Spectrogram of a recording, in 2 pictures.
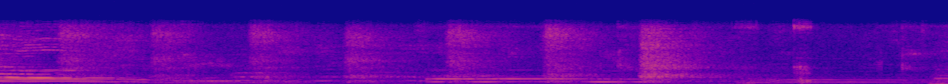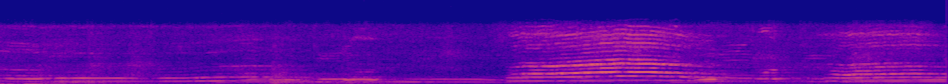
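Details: Angry domestic cats making weird noises: wavering, warbling howls that bend up and down, overlapping with scattered clicks, a low thump and bursts of noise; a loud harmonic yowl near the end.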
